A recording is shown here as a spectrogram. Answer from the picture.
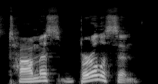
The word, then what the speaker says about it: Burleson: This week, we have a special guest, and that's Thomas Burleson.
